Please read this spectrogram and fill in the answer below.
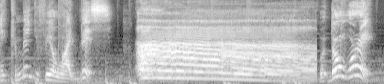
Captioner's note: angry sounds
